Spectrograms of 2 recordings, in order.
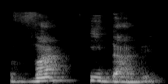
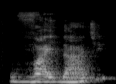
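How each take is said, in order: First: The 'a' and 'i' are split: four syllables. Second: The 'ai' is one gliding syllable: three syllables. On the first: "ou um hiato" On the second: "como um ditongo"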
